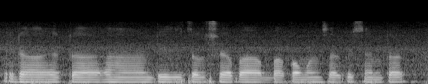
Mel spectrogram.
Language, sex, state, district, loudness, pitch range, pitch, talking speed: Bengali, male, Tripura, West Tripura, -18 LUFS, 110-115 Hz, 110 Hz, 140 wpm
